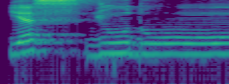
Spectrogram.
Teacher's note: sin ditekan dengan suara yang tipis, kemudian judun dibaca panjang 2, 4 atau 6 harokat.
